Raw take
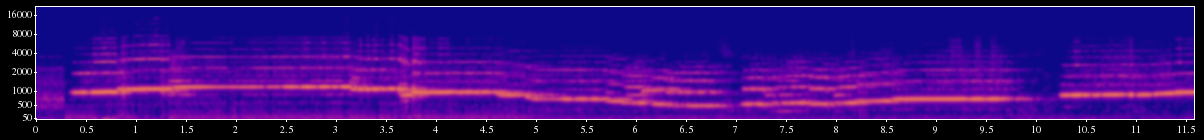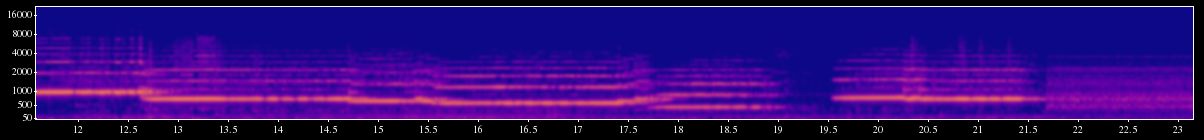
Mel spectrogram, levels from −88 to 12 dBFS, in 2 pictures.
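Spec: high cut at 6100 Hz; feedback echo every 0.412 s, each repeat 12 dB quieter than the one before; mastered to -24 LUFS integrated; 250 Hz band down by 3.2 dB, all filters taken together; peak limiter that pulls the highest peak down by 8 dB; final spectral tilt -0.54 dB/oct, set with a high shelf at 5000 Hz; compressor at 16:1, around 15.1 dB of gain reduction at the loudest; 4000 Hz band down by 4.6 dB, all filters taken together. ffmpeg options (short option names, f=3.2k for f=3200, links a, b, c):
-af "lowpass=6.1k,equalizer=f=250:t=o:g=-4.5,equalizer=f=4k:t=o:g=-3,highshelf=f=5k:g=-8,acompressor=threshold=-38dB:ratio=16,alimiter=level_in=15dB:limit=-24dB:level=0:latency=1,volume=-15dB,aecho=1:1:412|824|1236:0.251|0.0628|0.0157,volume=20dB"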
